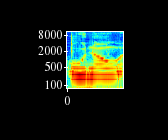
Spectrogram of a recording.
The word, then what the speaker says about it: Uno: One card game that I sometimes play is Uno, or Uno as I would pronounce it.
